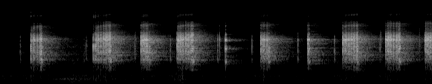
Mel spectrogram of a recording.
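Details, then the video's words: Tree frog calling loudly and close by: harsh, rasping, ratchet-like bursts, each fading quickly, repeated about twice a second with roughly ten bursts in four seconds, over a silent background. "Tree Frog"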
